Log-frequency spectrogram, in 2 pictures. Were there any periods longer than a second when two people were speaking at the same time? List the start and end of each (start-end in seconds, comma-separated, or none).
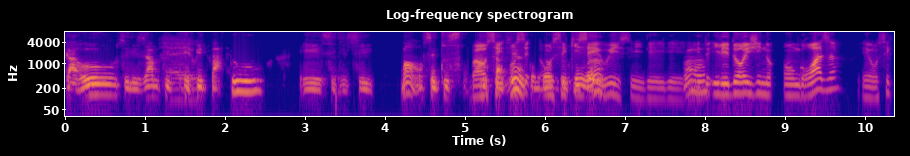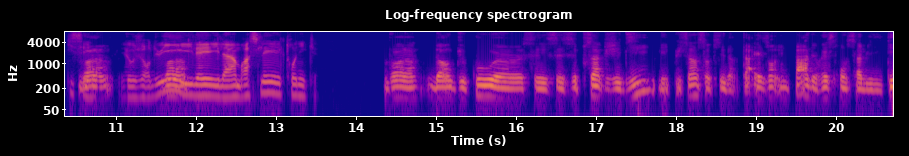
5.1-6.7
